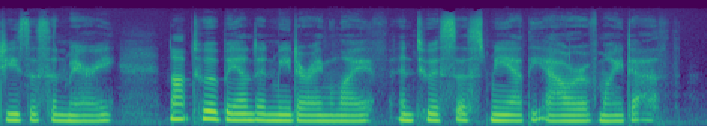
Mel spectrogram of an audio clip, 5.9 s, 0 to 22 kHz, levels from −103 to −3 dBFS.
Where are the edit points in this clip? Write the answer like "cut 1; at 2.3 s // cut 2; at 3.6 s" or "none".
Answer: none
